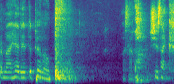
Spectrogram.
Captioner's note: pop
